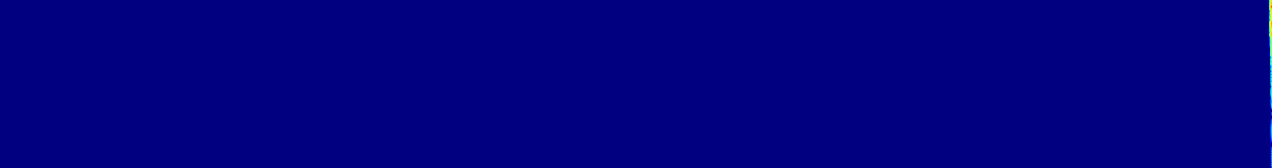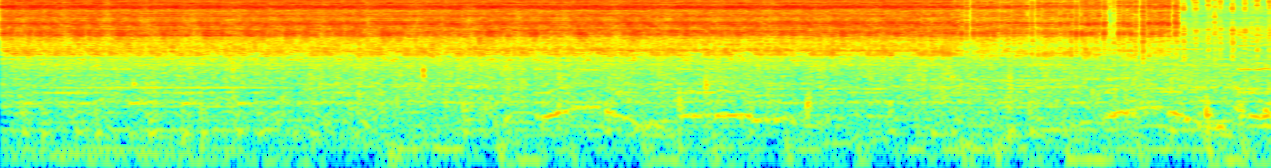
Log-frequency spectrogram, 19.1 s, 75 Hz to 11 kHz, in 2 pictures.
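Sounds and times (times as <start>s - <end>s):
fishing reel ratchet buzzing: 9.6s - 19.0s.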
